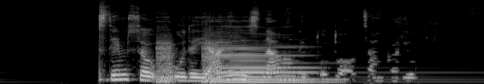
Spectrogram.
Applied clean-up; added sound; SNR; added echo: classical method spectral subtraction.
